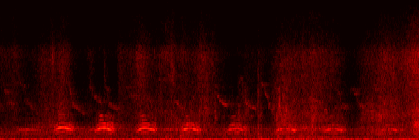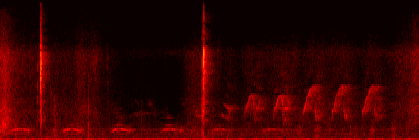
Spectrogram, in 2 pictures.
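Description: A bird calling a long run of evenly spaced, arched notes, a little over two a second, that slowly fade. Near the end comes a quicker series of higher notes. Two sharp clicks cut in midway.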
